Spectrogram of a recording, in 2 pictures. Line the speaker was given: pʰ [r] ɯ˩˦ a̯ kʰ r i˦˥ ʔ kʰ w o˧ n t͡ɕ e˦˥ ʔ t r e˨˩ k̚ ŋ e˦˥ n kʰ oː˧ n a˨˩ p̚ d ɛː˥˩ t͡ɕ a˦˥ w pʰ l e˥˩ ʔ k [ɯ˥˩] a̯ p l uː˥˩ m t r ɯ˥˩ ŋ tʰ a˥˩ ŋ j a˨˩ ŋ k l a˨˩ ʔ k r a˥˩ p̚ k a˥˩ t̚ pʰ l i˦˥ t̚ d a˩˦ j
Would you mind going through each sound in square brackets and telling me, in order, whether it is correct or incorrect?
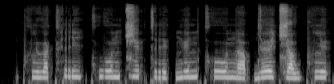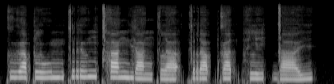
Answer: incorrect: l, correct

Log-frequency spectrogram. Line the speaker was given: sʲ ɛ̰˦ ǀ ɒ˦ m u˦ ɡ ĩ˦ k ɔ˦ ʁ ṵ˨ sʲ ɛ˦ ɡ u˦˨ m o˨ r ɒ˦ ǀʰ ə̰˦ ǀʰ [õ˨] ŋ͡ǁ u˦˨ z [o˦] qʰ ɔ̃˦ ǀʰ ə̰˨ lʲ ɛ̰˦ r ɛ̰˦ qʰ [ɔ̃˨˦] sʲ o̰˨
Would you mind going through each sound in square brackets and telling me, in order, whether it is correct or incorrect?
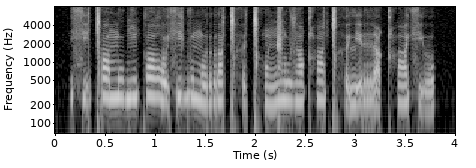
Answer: correct, incorrect: õ˦, correct

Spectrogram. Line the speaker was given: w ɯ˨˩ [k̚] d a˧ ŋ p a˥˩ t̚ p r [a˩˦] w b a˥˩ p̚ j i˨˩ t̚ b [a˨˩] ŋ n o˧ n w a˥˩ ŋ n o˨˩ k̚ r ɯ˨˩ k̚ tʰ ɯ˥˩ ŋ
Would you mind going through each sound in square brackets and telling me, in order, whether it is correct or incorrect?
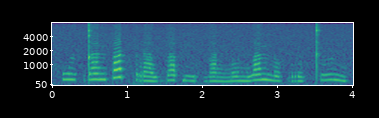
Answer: correct, correct, correct

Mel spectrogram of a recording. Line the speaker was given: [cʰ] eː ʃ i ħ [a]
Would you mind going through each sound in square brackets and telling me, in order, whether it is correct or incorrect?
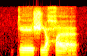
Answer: incorrect: k, incorrect: æ

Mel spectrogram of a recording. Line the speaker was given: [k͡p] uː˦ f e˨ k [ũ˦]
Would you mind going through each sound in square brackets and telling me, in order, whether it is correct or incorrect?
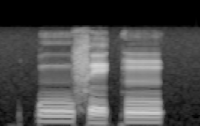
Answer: correct, correct

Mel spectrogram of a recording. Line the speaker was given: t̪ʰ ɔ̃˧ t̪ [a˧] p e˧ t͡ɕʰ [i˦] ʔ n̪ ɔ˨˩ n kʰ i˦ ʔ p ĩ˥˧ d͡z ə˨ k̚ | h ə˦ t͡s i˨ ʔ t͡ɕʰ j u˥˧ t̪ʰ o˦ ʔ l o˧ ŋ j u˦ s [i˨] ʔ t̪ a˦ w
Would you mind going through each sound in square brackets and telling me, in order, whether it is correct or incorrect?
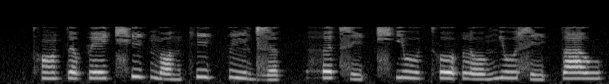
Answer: incorrect: ə˧, correct, correct

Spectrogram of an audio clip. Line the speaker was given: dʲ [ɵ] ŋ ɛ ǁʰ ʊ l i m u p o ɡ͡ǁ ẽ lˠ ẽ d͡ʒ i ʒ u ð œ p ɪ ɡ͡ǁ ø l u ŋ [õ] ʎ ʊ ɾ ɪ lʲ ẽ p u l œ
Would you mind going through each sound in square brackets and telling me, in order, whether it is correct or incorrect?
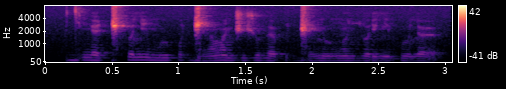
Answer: incorrect: ʊ, correct

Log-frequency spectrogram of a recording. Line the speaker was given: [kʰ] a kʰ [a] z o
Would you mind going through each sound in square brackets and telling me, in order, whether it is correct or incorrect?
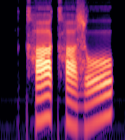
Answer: correct, correct

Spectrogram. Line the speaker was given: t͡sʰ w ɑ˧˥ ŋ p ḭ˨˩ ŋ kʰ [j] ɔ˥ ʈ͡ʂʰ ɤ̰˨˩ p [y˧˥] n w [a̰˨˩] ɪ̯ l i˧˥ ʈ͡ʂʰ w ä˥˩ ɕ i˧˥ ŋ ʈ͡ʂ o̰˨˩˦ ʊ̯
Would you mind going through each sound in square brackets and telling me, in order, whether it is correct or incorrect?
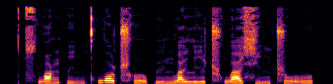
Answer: incorrect: w, correct, incorrect: a˧

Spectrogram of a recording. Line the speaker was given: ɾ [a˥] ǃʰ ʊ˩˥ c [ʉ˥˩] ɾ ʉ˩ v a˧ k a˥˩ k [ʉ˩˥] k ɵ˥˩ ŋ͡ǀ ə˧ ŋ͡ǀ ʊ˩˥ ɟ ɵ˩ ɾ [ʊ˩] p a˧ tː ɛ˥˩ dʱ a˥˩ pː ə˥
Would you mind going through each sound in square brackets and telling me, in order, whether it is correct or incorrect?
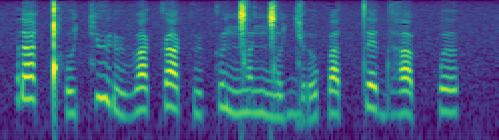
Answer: correct, correct, correct, incorrect: ʊ˥˩

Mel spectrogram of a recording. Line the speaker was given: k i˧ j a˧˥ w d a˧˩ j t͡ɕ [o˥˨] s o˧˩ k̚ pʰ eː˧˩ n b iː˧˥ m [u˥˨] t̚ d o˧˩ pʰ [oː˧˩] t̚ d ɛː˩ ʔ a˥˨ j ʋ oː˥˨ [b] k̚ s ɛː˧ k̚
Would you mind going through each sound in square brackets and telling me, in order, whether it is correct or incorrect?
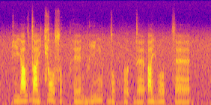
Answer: incorrect: oː˥˨, correct, incorrect: ɤː˧˩, incorrect: none

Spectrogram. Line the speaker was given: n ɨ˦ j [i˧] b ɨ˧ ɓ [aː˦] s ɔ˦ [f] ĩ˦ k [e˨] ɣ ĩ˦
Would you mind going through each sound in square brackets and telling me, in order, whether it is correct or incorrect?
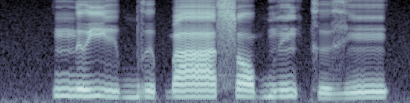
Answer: correct, correct, incorrect: b, incorrect: ɨ˨

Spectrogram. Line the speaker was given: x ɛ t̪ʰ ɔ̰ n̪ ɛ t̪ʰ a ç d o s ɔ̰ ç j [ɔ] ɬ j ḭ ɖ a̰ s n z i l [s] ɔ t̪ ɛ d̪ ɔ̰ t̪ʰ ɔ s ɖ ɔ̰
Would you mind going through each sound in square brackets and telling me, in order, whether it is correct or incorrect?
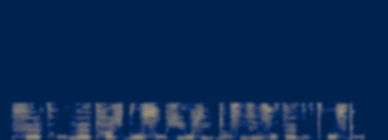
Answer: incorrect: o, incorrect: z

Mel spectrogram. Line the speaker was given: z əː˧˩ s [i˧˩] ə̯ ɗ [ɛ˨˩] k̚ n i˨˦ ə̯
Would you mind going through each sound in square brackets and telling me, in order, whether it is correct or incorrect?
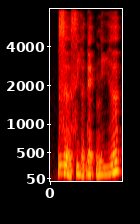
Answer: correct, correct

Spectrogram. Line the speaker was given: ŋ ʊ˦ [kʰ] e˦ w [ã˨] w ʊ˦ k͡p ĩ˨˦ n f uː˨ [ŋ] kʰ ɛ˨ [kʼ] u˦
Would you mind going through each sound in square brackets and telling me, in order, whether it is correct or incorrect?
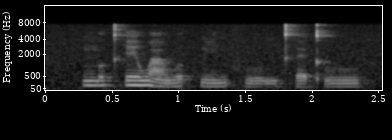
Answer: correct, correct, correct, correct

